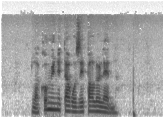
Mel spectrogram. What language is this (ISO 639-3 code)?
fra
